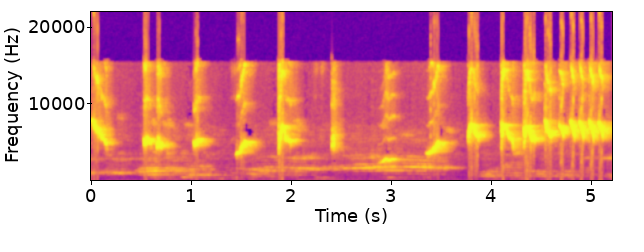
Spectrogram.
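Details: Common iora singing with natural pauses, meant to coax birds that seldom sing into replying. Scattered high chirps and a rising whistled phrase give way to a fast run of bright repeated notes at the end.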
